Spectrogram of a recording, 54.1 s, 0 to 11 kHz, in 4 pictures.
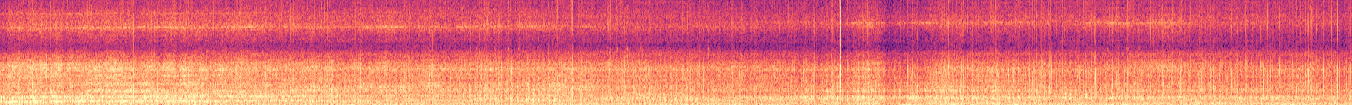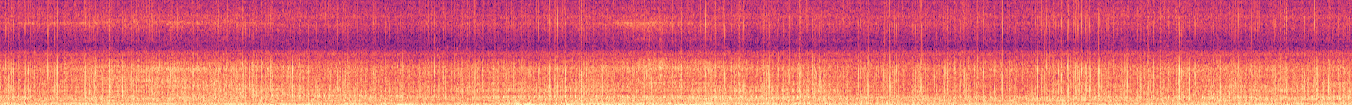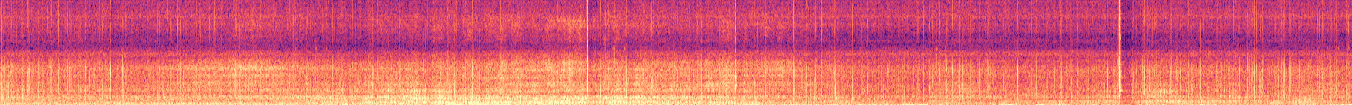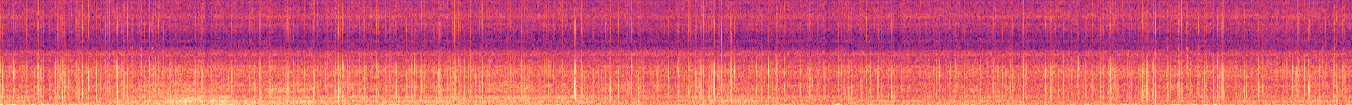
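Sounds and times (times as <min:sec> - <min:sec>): crackly hiss: 0:00.0 - 0:54.0
helicopter rotor and turbine: 0:00.0 - 0:54.0.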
